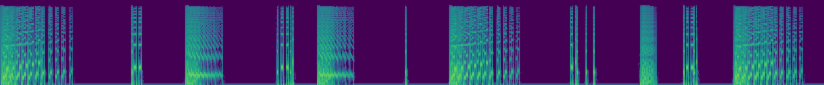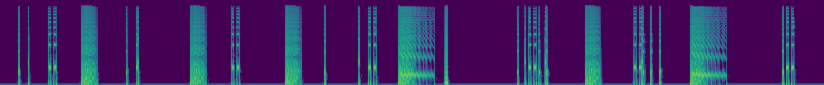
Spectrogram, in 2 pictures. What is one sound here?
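Short electronic blips and chiming tones sound in quick bursts.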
